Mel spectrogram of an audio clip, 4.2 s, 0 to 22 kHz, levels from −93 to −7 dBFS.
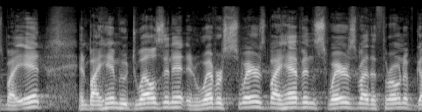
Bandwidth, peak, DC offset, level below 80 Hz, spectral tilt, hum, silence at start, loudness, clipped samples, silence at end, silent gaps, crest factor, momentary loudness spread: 17 kHz; -4 dBFS; under 0.1%; -68 dBFS; -5 dB/octave; none; 0 s; -20 LUFS; under 0.1%; 0 s; none; 16 dB; 4 LU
